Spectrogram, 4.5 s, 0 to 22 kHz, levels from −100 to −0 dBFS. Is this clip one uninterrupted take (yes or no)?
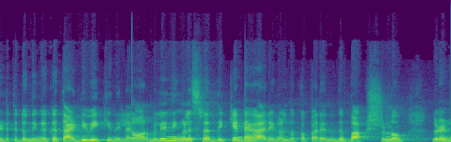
no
